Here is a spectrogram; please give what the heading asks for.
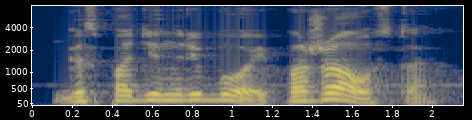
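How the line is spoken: Pleading. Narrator (Russian): взмолился Фарид

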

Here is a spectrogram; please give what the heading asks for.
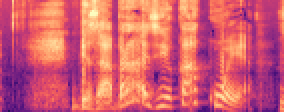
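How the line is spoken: Hissing. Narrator (Russian): зашипел ежик

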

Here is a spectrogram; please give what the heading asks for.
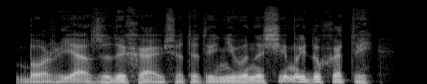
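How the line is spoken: Pampered, capricious tone. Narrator (Russian): Каким-то барски изнеженным капризным тоном вырвалось у графа

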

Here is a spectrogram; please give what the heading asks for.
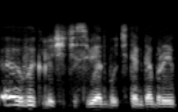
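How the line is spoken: Sleepy mutter. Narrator (Russian): пробормотал он

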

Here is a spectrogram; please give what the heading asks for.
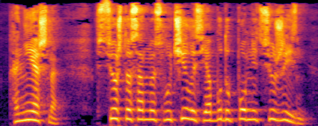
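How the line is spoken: Exclaimed. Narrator (Russian): воскликнула Катя

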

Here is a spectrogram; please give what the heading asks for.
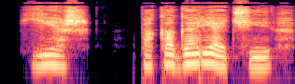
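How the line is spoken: Whisper. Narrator (Russian): шепнула она

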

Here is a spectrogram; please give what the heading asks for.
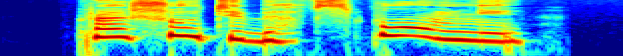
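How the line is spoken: Sobbing male. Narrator (Russian): Рыдая, он

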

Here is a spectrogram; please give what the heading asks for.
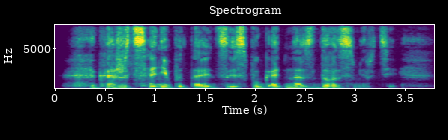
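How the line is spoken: Laughing. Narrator (Russian): сказал он, смеясь

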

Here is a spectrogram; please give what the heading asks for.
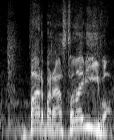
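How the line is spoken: Desperate shout. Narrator (Russian): Отчаянно устремившись к победе, Лукас выкрикнул

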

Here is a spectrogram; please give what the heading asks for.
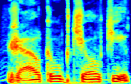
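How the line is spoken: Through gritted teeth. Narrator (Russian): процедил бомж

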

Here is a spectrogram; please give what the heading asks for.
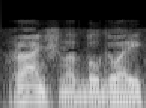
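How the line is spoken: Displeased sailor grumbling. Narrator (Russian): недовольно проворчал моряк

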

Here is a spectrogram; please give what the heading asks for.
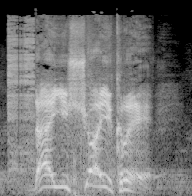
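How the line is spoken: Shout. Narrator (Russian): крикнул сосед

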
